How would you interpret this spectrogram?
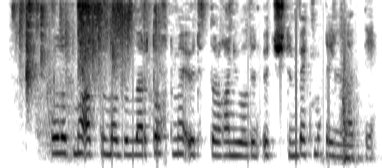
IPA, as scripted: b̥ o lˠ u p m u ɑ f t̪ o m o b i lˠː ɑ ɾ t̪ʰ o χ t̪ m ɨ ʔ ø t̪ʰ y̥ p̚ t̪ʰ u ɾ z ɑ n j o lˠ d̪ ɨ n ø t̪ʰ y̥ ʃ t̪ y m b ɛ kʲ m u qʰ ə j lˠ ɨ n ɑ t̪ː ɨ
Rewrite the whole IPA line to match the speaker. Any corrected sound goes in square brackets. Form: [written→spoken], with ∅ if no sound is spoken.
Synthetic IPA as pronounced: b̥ o lˠ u p m u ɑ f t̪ o m o b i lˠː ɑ ɾ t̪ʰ o χ t̪ m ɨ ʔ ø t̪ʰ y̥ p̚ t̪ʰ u ɾ [z→ʁ] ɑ n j o lˠ d̪ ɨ n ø t̪ʰ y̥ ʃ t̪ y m b ɛ kʲ m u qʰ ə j lˠ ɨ n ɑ t̪ː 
